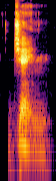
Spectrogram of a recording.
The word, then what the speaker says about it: dzień: You can put a D before your Z with a dot, Z with a slash, or ZI, and those say j, like our English J or soft G.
